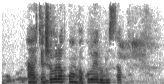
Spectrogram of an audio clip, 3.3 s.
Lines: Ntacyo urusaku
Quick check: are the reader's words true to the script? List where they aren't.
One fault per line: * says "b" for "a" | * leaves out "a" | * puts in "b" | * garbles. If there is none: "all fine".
* puts in "nshobora kumva kubera"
